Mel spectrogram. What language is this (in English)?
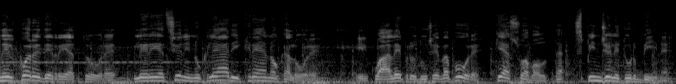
Italian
